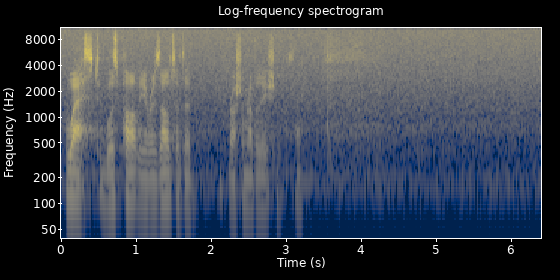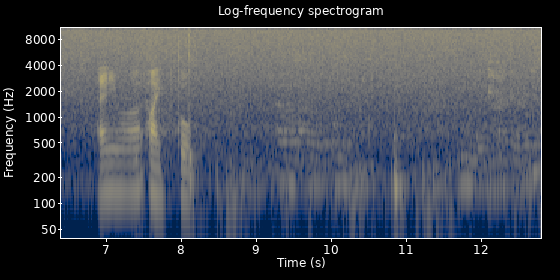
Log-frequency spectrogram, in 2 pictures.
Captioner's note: quietly speaking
